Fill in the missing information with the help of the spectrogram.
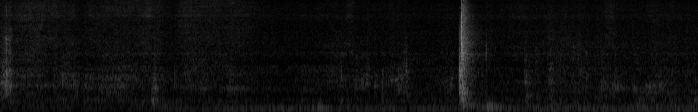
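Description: Sheets of leather handled and shuffled on a desk: faint rustling and sliding, with one sharp tap a little past halfway.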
